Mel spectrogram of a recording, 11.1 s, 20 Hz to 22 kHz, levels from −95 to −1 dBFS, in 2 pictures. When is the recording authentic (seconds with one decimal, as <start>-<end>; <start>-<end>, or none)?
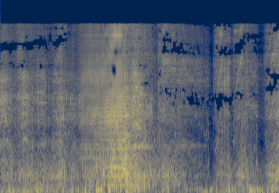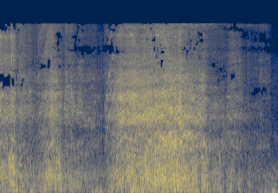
0.0-1.6; 2.5-11.1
